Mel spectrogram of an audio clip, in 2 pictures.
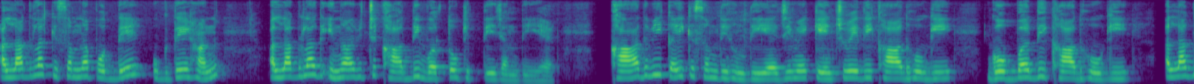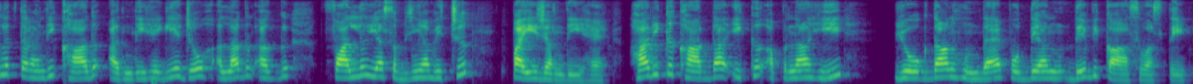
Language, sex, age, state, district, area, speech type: Punjabi, female, 30-45, Punjab, Rupnagar, urban, spontaneous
